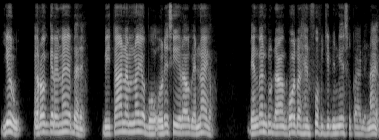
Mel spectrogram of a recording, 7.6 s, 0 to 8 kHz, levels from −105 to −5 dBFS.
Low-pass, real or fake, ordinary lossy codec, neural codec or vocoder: 7.2 kHz; fake; none; codec, 44.1 kHz, 3.4 kbps, Pupu-Codec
